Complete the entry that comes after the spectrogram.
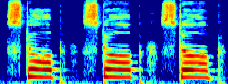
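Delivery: high wailing cries; high-pitched wailing plea; wailing coaches. A narrator's reading. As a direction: wail it like frightened carriages. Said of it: "wailed the coaches".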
